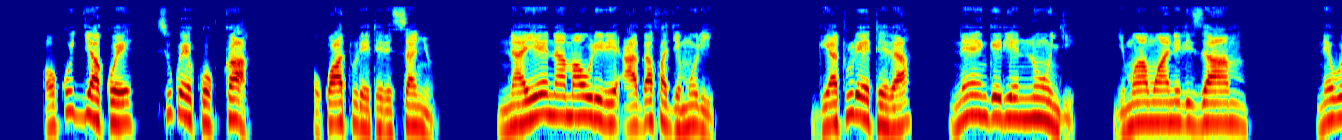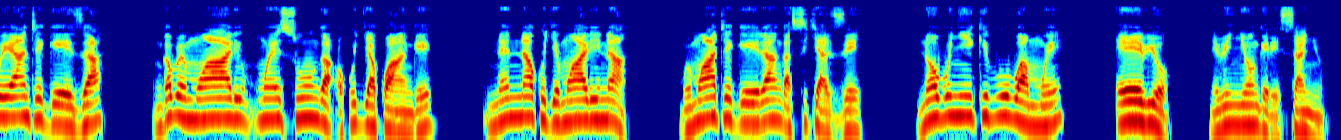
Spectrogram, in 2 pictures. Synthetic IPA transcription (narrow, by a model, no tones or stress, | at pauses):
o̞kuɟːakwe̞ | sikwe̞ːko̞kːa | okwaːtule̞ːte̞ɾe̞saɲṵ | naje̞naːmawuliɾe̞ʔaɡafaɟe̞mulḭ | ɡejatule̞ːte̞ɾa | neːŋɡe̞ɾje̞nːuːɲɟḭ | ɟemwaːmwaːniɾizaːmu | ne̞βwe̞ːjaːnte̞ɡe̞ːza | ŋɡaβwe̞mwaːlimwe̞ːsuːŋɡaʔo̞kuɟːakwaːŋɡe̞ | ne̞nːakuɟe̞mwaːlina | βwe̞mwaːte̞ɡe̞ːɾaŋɡasicazːe̞ | no̞ːβuɲiːkivuβwamwe̞ː | βjo̞ | ne̞βiɲːo̞ːŋɡe̞ɾe̞̰saɲṵ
